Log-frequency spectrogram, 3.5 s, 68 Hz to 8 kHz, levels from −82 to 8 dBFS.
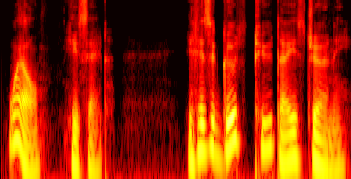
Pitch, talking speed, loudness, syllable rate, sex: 120 Hz, 170 wpm, -19 LUFS, 4.5 syllables/s, male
